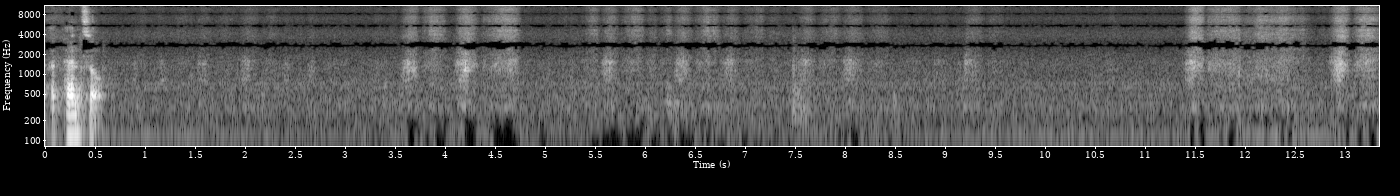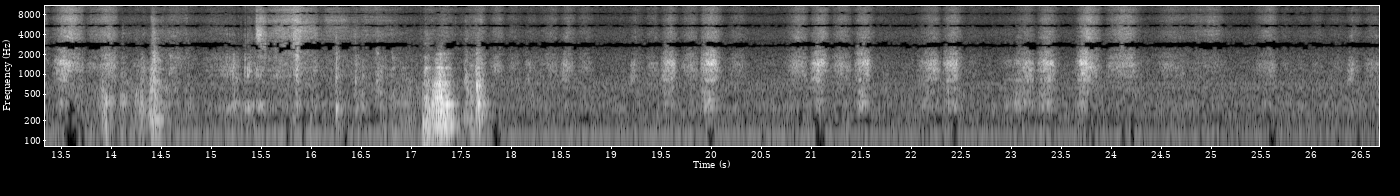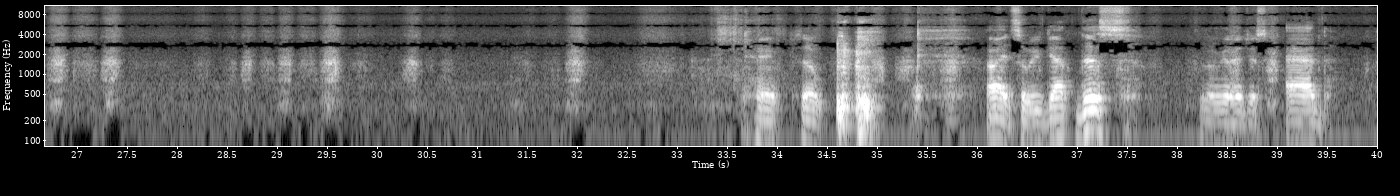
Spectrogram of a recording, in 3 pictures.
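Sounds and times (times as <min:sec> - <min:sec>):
ballpoint pen scratching on paper: 0:03.6 - 0:04.8, 0:05.4 - 0:08.4, 0:11.4 - 0:14.1, 0:17.2 - 0:24.3, 0:25.5 - 0:27.5, 0:28.2 - 0:30.8, 0:31.4 - 0:33.0.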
